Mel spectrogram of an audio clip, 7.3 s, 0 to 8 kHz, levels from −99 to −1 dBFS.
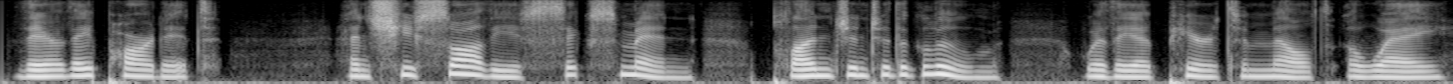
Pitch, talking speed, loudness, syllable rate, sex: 190 Hz, 155 wpm, -17 LUFS, 4.9 syllables/s, female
